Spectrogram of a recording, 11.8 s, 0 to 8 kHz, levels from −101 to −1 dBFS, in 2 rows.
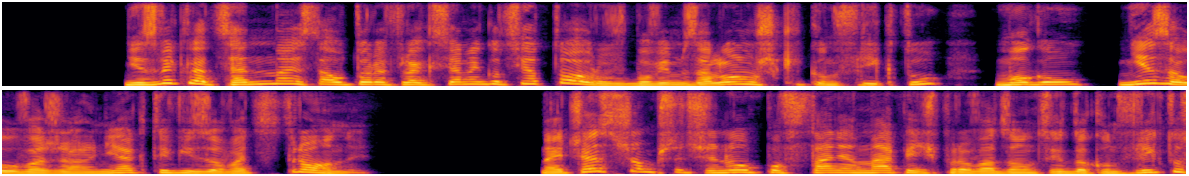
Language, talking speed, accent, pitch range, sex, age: Polish, 95 wpm, native, 140-195 Hz, male, 40-59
